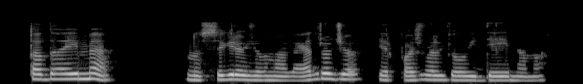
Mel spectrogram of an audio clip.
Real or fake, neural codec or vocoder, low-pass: real; none; 7.2 kHz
